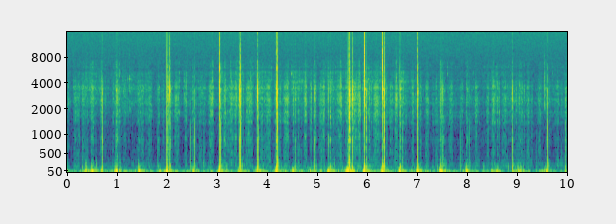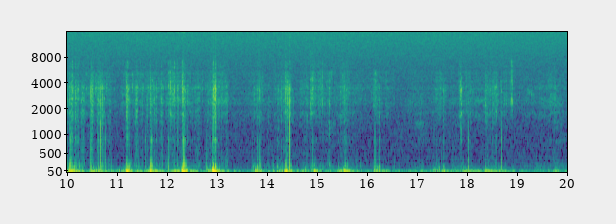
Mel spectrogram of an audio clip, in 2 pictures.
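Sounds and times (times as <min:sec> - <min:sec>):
footsteps walking briskly: 0:00.0 - 0:16.6, 0:17.3 - 0:19.0
sharp clicks and knocks: 0:00.2 - 0:13.2.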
